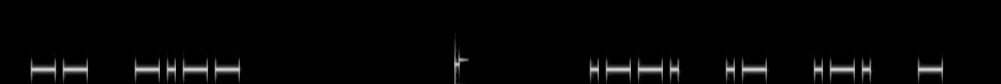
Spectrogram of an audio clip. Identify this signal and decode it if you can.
Morse code, heard as a keyed tone, about 15 wpm, spaced as for 11 wpm, 700 Hz. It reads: MY PART
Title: 2x Character Spacing - Top 300 Words - 15wpm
